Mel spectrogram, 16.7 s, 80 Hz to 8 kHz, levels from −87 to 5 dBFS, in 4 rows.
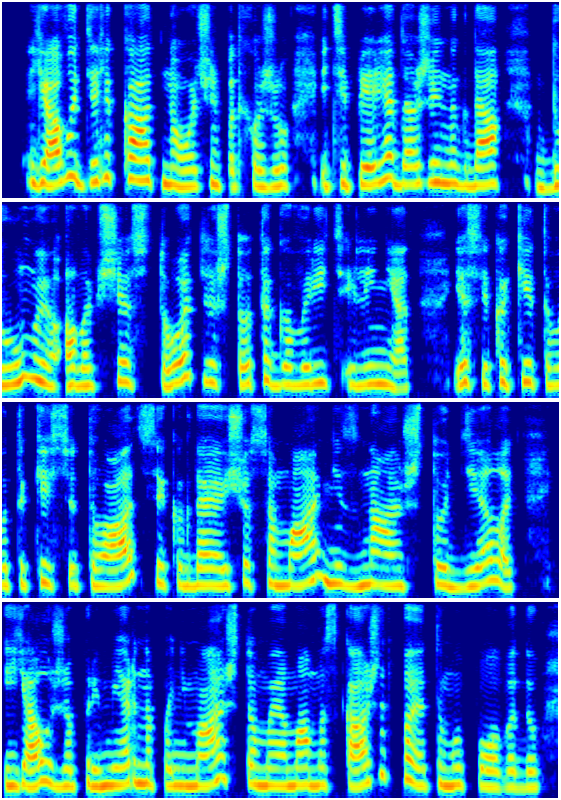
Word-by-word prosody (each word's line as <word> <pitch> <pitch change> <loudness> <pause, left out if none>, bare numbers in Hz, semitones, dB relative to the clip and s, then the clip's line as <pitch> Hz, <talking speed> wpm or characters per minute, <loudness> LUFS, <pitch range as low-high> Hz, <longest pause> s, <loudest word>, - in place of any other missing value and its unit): Я 240 -4 +6
вот 325 -5 +2
деликатно 275 -4 +3
очень 205 +3 -2
подхожу, 200 +1 -3 0.2
и 200 - -5
теперь 220 +1 +1
я 305 +3 +4
даже 230 +2 -1
иногда 225 -1 +4 0.3
думаю, 220 - +1
а 210 - +4
вообще, 215 +5 -2
стоит 250 +8 -1
ли 255 -1 -3
что-то 230 +4 -3
говорить 225 +1 -2
или 215 +1 -4
нет. 205 -6 -1 0.3
Если 230 0 -1
какие-то 250 0 -3
вот 215 0 -5
такие 230 +1 -3
ситуации, 210 +2 0
когда 215 -1 -1
я 210 - 0
еще 210 +4 -3
сама 220 +2 +2
не 240 -5 +1
знаю, 210 0 0
что 220 +2 -3
делать, 205 +2 -1 0.3
и 215 - -1
я 205 -2 +4
уже 205 -5 -1
примерно 220 +3 +1
понимаю, 210 +6 +1
что 245 -5 -4
моя 215 -1 +1
мама 215 +1 +2
скажет 215 - 0
по 295 - +3
этому 215 -3 0
поводу. 195 -2 -4
220 Hz, 160 wpm, -24 LUFS, 210-235 Hz, 0.3 s, Я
